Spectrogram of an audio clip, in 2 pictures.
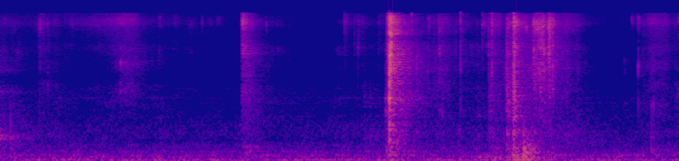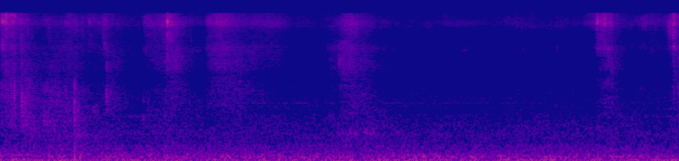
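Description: A homemade Rube Goldberg hamster treat feeder running: a light tap, then a sharp knock about three seconds in, the loudest, and a short rattle about a second later as its ball and parts strike and drop. After that only faint room tone.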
